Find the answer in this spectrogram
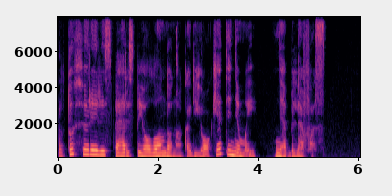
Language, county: Lithuanian, Vilnius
